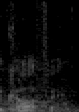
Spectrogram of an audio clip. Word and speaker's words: Coffey: John kept saying, "Your name is John Coffey." "Yes, sir, boss. Like to drink, only not spelled the same."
